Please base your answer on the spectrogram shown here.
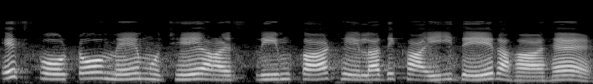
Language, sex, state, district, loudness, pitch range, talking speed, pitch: Hindi, female, Madhya Pradesh, Katni, -15 LUFS, 215-245 Hz, 110 wpm, 230 Hz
